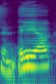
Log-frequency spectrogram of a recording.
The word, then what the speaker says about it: Zendaya: But maybe if you're American, you feel more comfortable pronouncing it as Zenaia.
